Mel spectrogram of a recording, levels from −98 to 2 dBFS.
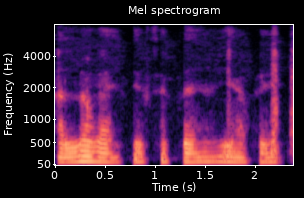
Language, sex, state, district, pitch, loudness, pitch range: Hindi, male, Bihar, Araria, 95 Hz, -18 LUFS, 95-105 Hz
